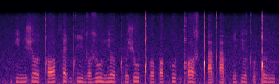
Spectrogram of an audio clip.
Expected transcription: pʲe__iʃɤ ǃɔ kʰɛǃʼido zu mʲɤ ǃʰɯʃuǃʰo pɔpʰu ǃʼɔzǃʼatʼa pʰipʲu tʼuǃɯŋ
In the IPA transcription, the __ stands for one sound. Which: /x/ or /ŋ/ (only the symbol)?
ŋ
